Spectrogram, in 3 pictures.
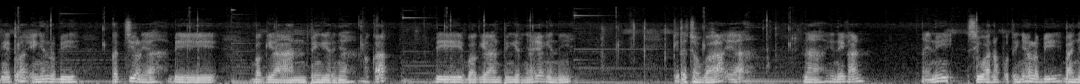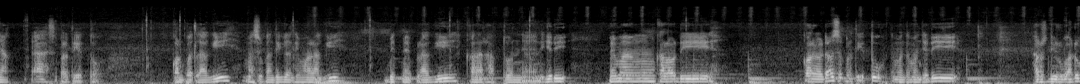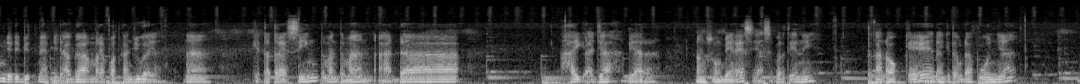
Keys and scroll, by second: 3.2 F6, 4.8 z, 6.4 ctrl+z, 7.2 ctrl+z, 8.1 g.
